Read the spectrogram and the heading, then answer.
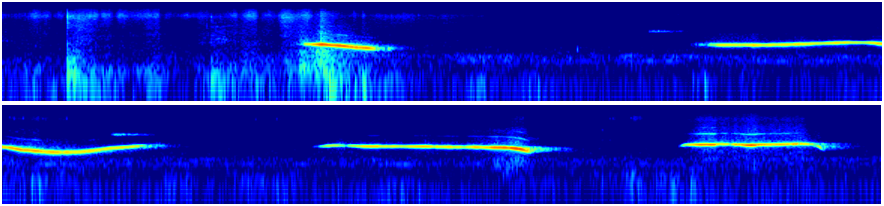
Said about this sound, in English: I don't even know why I'm whistling. It's just something that I do. Sounds nice, I guess.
